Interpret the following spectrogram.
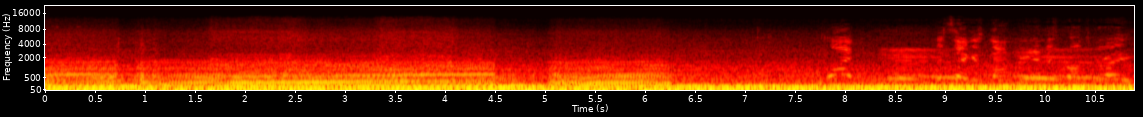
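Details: Tuned 331 stroker V8 in a GT with a smaller intake, driven after a failed brand-new part left it dead; revs up cleanly through several pulls and returns evenly, no stumble or missing beat, strong.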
